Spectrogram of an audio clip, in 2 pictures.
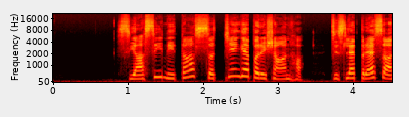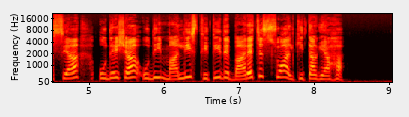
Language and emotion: Dogri, angry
